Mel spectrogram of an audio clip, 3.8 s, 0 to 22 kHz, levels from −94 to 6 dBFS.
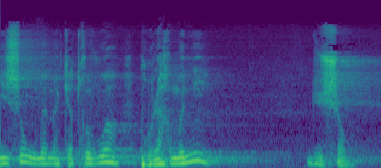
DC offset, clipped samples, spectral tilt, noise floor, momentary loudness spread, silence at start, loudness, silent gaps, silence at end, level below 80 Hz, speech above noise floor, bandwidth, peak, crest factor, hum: under 0.1%; under 0.1%; -5 dB/octave; -56 dBFS; 13 LU; 0 s; -25 LUFS; none; 0.1 s; -44 dBFS; 32 dB; 12.5 kHz; -10 dBFS; 16 dB; none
